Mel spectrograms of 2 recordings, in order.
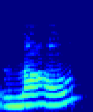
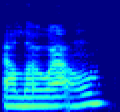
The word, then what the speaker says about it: loll: And our next word is lol, not lol, though some people do pronounce it as lol. I did once upon a time. In a period of my life, I articulated lol as lol.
